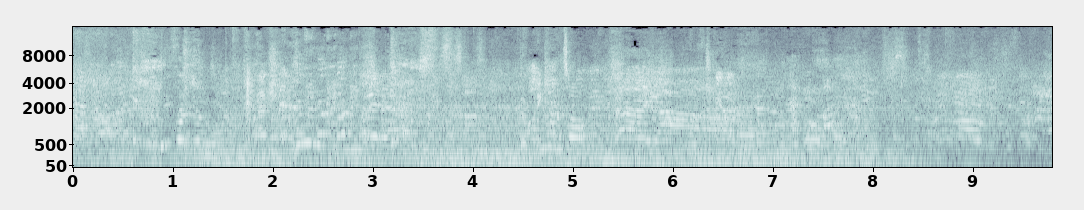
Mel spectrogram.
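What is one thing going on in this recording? A train rumbles steadily from inside a carriage.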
